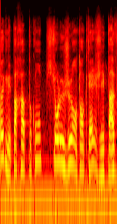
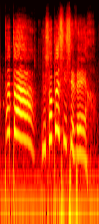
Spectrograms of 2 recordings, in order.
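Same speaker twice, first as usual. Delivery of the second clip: higher, louder little sister pleading; high girl voice; 13 semitones higher, 5 dB louder, slower than usual. Acted. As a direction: plead with papa in a girlish voice. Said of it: "faire des voix un petit peu particulières".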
